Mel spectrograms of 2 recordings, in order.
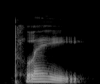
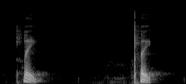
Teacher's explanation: two words play there's no stop T the vowel is longer play there's no stop T so the vowel is longer here play compared with plate plate the stop T makes a vowel shorter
